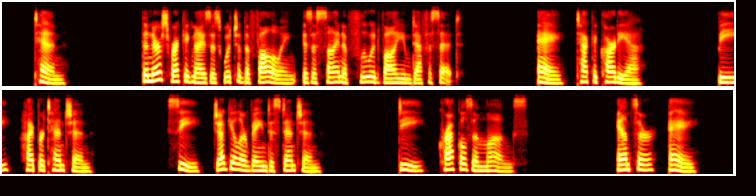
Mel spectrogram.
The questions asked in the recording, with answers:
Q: The nurse recognizes which of the following is a sign of fluid volume deficit.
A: A. Tachycardia.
